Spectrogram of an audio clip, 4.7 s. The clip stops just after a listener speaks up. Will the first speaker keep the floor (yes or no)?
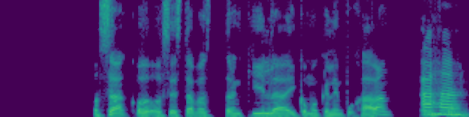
no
